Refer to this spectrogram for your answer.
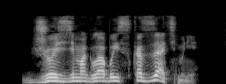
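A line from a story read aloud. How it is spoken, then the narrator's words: Angry exclamation. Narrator (Russian): сердито воскликнула Одри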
